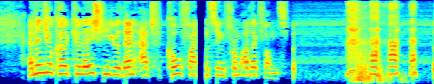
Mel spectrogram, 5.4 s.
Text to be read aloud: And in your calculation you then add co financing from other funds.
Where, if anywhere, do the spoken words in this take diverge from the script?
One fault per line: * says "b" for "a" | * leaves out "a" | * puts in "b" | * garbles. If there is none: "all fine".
all fine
